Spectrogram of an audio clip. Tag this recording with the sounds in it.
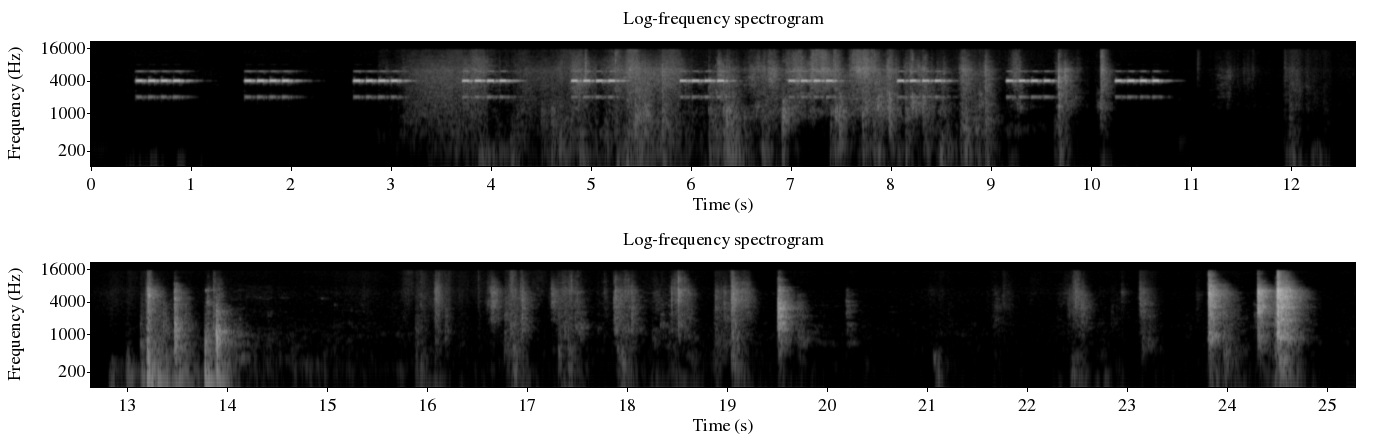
phone ringing, footsteps, light switch, window, door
